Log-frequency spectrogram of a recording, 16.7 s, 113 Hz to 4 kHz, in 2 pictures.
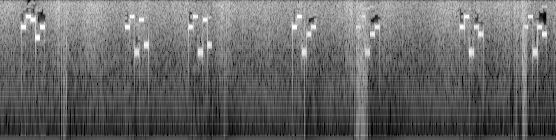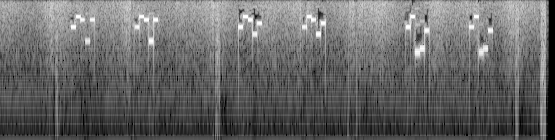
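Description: Five-tone selective call (ZVEI), heard as quick runs of five tones, tones of about 70 ms. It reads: 88058 88103 88103 88168 88186 88186 88040 88040 88069 88069 88127 88127
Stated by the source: Five-tone ZVEI selective call received by SDR.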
